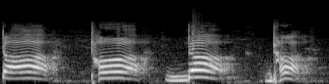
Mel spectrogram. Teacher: मूर्धा होगा तो जीवा टर्न मारेगा, घूमेगा।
